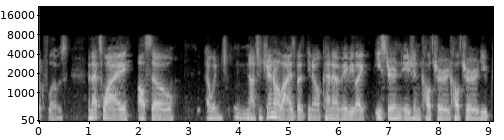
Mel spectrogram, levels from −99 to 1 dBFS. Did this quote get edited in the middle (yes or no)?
yes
